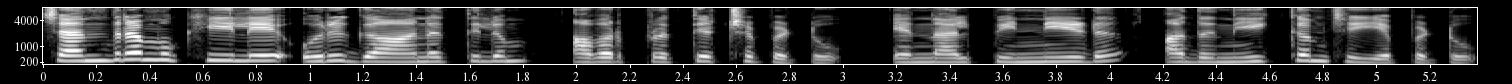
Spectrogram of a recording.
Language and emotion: Malayalam, neutral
